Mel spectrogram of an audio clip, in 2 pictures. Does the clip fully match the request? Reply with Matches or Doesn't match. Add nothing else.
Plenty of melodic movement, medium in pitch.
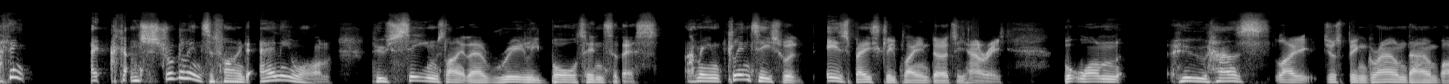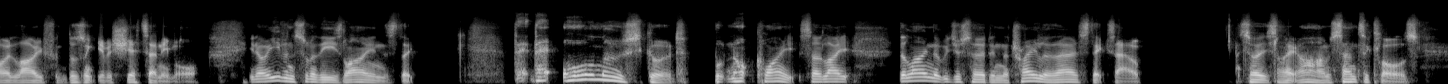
Doesn't match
